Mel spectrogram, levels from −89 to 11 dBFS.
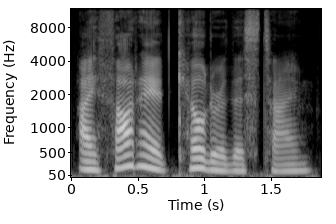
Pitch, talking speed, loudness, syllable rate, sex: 160 Hz, 255 wpm, -17 LUFS, 5.2 syllables/s, male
